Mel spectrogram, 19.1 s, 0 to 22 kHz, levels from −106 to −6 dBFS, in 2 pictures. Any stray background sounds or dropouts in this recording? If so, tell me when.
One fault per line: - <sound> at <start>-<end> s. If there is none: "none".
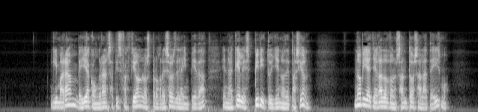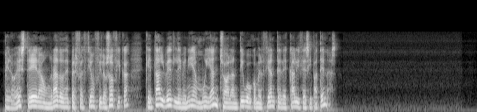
none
